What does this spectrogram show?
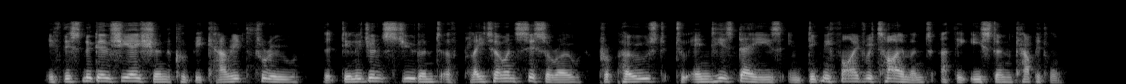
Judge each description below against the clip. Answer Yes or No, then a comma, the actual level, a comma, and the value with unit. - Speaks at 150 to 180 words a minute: No, average, 140 wpm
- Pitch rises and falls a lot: No, average, 3.5 semitones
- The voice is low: Yes, low, 125 Hz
